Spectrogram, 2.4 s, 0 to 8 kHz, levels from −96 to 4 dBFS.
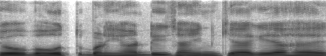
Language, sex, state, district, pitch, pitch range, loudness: Hindi, male, Jharkhand, Deoghar, 145 Hz, 140-145 Hz, -16 LUFS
